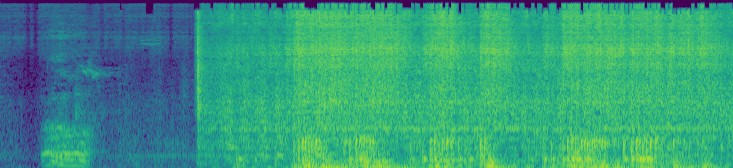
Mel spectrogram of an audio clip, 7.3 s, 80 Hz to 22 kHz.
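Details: Nova fitted with a C20XE redtop engine on individual throttle bodies (ITB), first start after the swap with the fuel pump relay bridged. Brief crank, then it catches and settles into a steady, even run with a few light blips. Normal start and idle, sounds healthy.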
